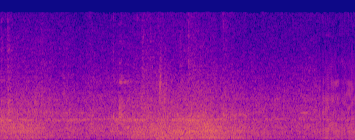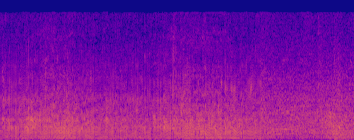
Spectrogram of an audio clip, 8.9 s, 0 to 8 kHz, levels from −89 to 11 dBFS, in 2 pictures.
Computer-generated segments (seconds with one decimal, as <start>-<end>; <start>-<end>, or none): 4.0-7.7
